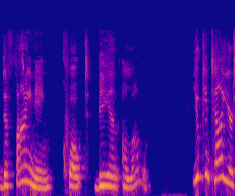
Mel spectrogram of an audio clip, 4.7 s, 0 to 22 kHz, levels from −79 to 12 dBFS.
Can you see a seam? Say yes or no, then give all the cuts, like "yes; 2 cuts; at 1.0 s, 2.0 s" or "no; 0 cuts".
no; 0 cuts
